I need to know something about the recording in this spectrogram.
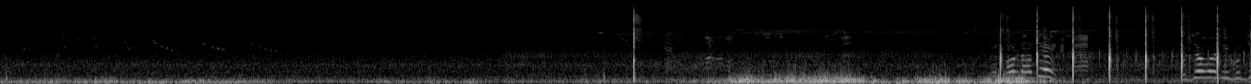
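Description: A low rumble of wind and far-off voices on an open field. About six seconds in comes a single sharp crack of a cricket bat striking the ball. From about ten seconds there is a run of quick, even hand claps, about three a second, with a shout among them.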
